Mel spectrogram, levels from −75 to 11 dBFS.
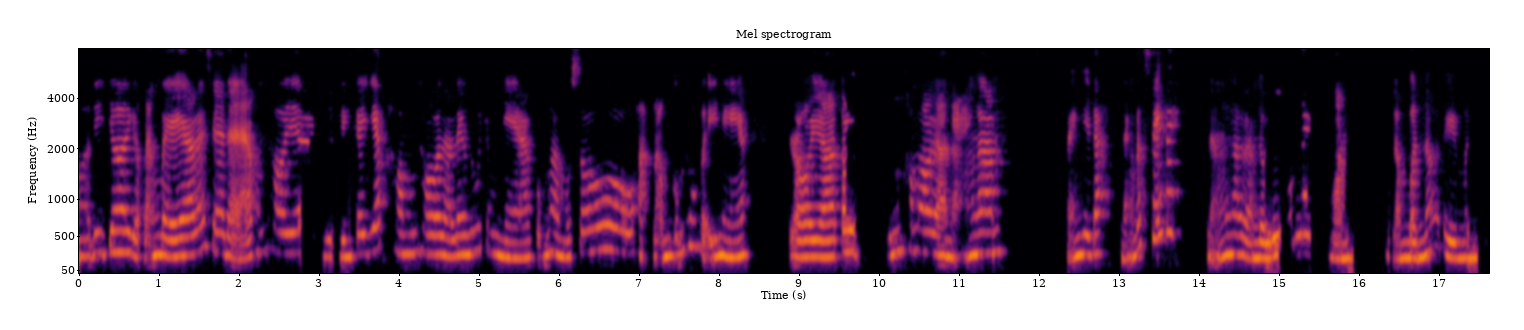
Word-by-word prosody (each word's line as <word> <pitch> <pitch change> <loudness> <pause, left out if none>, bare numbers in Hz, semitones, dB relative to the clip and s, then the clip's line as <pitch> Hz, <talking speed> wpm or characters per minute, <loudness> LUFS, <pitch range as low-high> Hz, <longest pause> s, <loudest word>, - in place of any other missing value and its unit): đi 265 - -4
chơi 285 0 +3
gặp 240 -1 -1
bạn 245 +3 +1
bè, 240 +1 +4
lái 320 +5 -1
xe 275 -3 -1
đạp, 240 -2 +3
hông 275 - -17
thôi, 280 -2 -3
ơ, 280 - -2 0.3
chèo 225 0 -4
thuyền 225 0 +1
kayak 275 +5 0 0.2
hông 265 -1 -3
thôi 260 -1 +1
là 235 -2 0
leo 250 +2 +1
núi 285 +5 -3
trong 265 -6 -2
nhà 215 -1 0
cũng 245 +3 -4
là 265 - -1
một 225 - -2
số 275 - -6 0.7
hoạt 235 - -3
động 230 0 +1
cũng 255 +4 -5
thú 370 - -4
vị 225 - -1
nè. 225 0 +4 0.6
Rồi 225 +1 +4 0.3
tôi 285 - +5 0.5
cũng 245 +2 -2 0.2
hông 315 -1 -9
thôi 280 -1 +1
là 250 -2 +3
nặn, 235 +2 +1
ơm, 275 0 +2 0.9
nặn 240 - +2
gì 255 - +1
ta, 265 0 -1
nặn 225 +2 -3
đất - - -2
sét 235 0 +3
ấy, 275 0 +1 0.4
nặn 235 +2 +1
hay 255 -1 -1
làm 210 -2 +1
đồ 210 - +5
gốm 250 - +2
đấy, - - -2 0.2
làm 210 -2 0 0.6
làm 210 -2 0
bình 210 +1 +4
á 260 +8 +1
thì 215 -3 +4
mình 205 0 +1
245 Hz, 195 wpm, -20 LUFS, 225-270 Hz, 0.9 s, tôi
